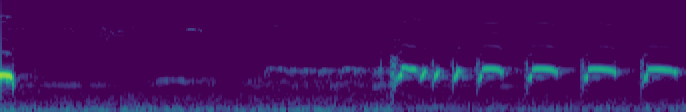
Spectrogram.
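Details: Local zebra dove in full voice, used to prompt other doves to sing: a faint rising note, then a series of short, clipped hooting notes repeated about every third of a second over a low background rumble.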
